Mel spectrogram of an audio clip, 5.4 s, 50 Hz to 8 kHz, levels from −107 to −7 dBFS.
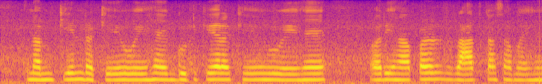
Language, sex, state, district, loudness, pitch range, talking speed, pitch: Hindi, female, Haryana, Rohtak, -16 LUFS, 210-220 Hz, 165 wpm, 215 Hz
